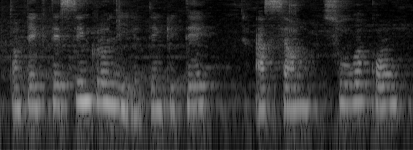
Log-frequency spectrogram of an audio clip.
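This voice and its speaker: A woman's voice: mid-range voice, little pitch movement, unhurried, darkish tone. Brazilian woman teacher in an echoey room. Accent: Brazilian Portuguese. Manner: patient, checks in with frequent "tá?". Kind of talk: remote lesson explaining a textbook. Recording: echoey room with background noise.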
